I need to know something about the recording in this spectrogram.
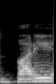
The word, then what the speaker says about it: buddy: How to pronounce buddy and body. The vowels are different. The B-U-D-D-Y is a short U, and B-O-D-Y is a short O. So buddy, body.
